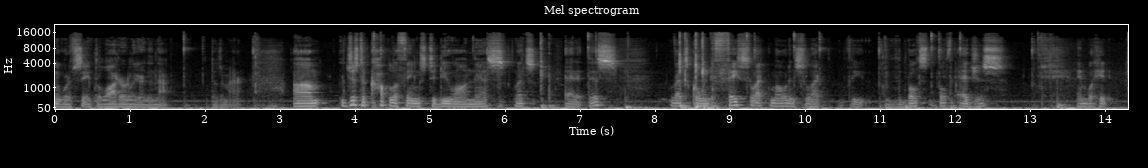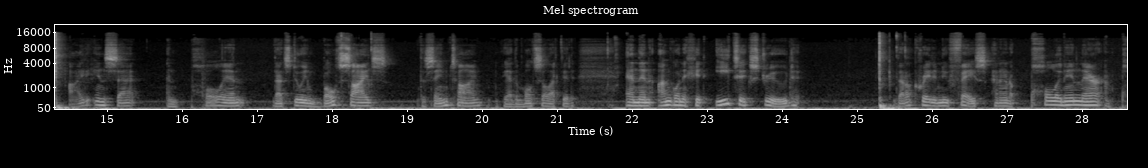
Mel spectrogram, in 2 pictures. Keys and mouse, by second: 1.7 middle click, 4.3-6.5 drag, 6.5 Tab, 8.3 a, 8.6 ctrl+Tab, 9.9-12.1 drag, 12.2-13.7 drag, 14.3 i, 18.5-20.6 middle drag, 25.3 e.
